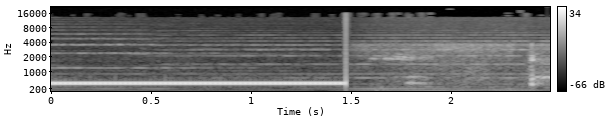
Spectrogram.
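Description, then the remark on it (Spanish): A telephone call-connecting tone: a loud, steady mid-pitched hum holds for about a second and a half, then cuts off abruptly with a click, leaving faint line noise behind. “Ahí entró la llamada, llégale.”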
